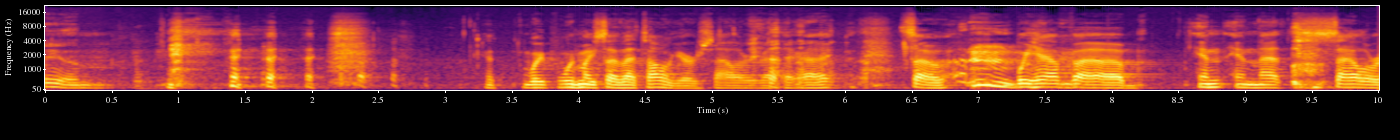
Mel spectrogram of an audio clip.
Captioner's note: laughter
